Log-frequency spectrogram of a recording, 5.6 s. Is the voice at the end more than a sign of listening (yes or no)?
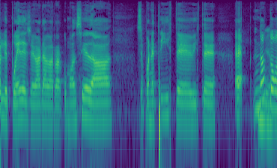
no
